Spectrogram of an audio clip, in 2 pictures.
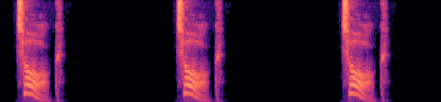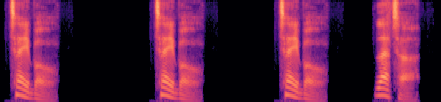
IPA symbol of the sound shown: t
